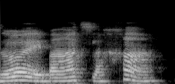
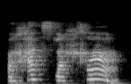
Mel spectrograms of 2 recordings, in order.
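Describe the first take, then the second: First: It is said doubtfully, expecting failure. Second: It is said as a sincere good wish.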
